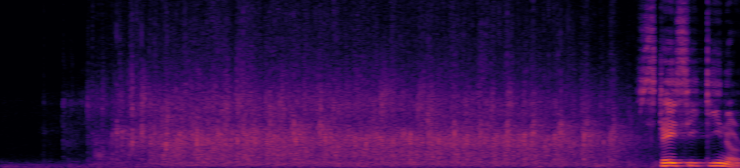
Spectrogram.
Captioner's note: applause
